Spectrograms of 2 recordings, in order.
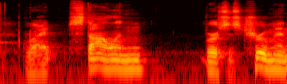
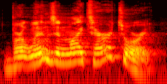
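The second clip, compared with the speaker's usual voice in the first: higher, louder mocking taunt; teacher hamming up a smug Stalin; 9 semitones higher, 4 dB louder than usual. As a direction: play Stalin gloating over Berlin. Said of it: "So what Stalin decides is".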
